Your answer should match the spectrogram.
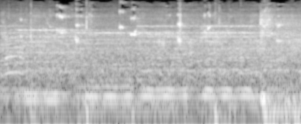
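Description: A basketball dribbled on a hardwood court, with short sneaker squeaks, over the steady noise of an arena crowd and music.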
